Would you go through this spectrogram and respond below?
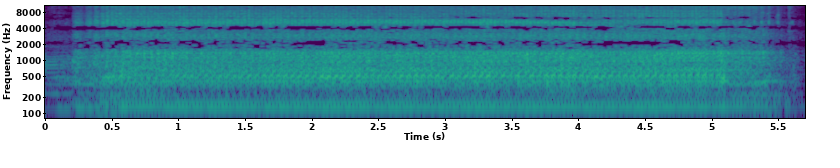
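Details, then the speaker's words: Scroll saw at fairly high speed cutting half-inch walnut: fast, even chatter of the blade with no binding or knocking. Cutting really smooth. "this is cutting really smooth i've got the saw at pretty high speed i like to keep it fairly high as long as i don't get the blade hot"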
